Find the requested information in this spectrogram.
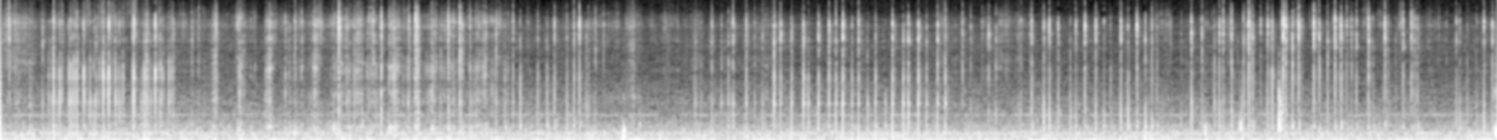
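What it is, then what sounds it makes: Bar of soap. A solid green bar of soap is held in both hands and tapped and scratched rapidly with long fingernails. The result is a dense, continuous stream of quick clicks and scratchy rasps with a steady low hum underneath, holding an even level throughout.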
